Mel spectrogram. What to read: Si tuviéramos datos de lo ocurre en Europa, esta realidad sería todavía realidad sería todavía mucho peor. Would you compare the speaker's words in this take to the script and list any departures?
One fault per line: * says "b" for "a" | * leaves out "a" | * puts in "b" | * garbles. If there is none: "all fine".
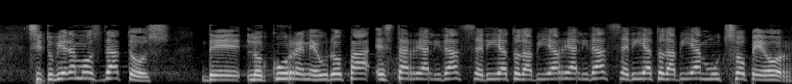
all fine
